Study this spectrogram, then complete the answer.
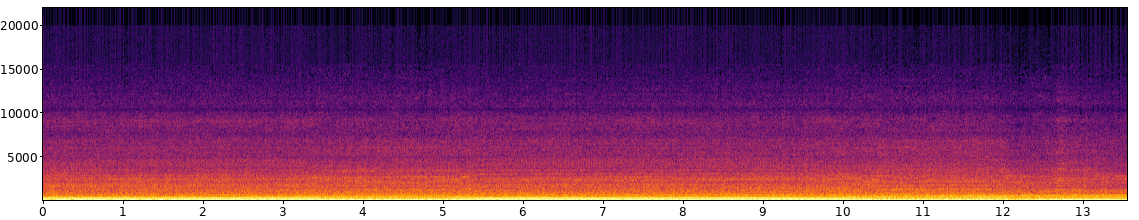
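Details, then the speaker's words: Kubota RTV900 diesel utility vehicle, hydrostatic transmission after replacing charge pump, brass wear plates, charge pressure relief valve, filters, hoses and oil; road test at nearly 27 mph, fastest ever. Steady diesel drone, even hum rising smoothly with speed, no slipping or surging; normal hydrostatic drive. "Well, that was nearly 27 mph. That That's the fastest this thing has ever done since we've had it."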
